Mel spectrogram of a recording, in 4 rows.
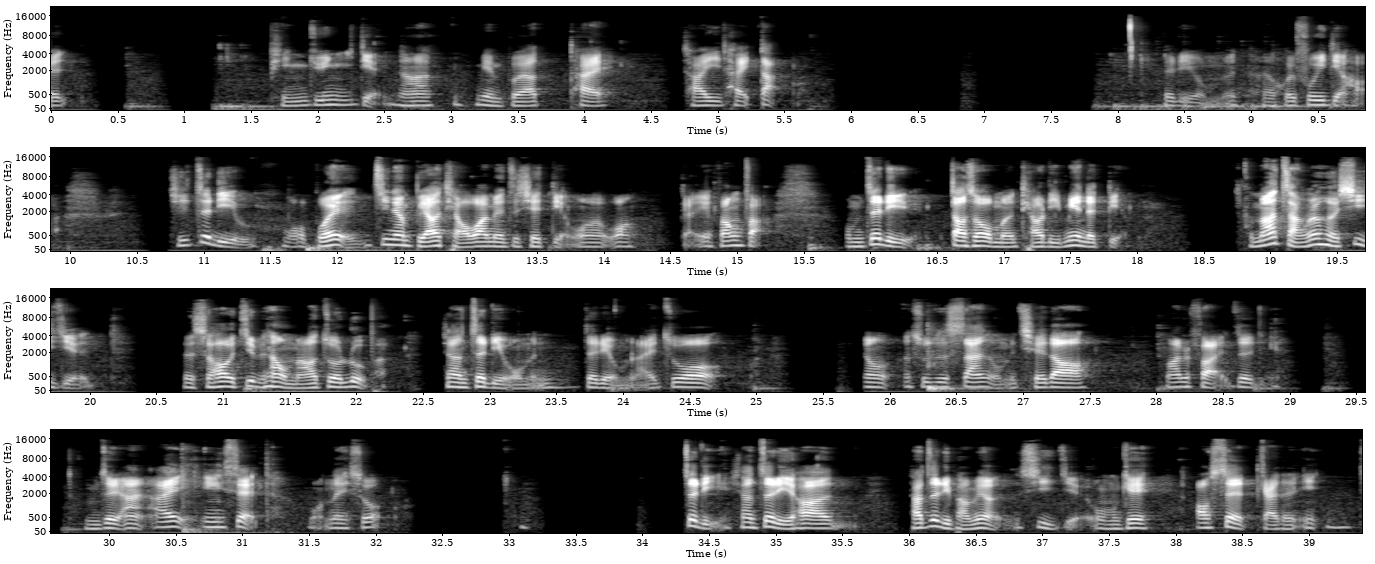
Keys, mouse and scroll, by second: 0.4 ctrl+click, 1.3 g, 2.9-5.9 middle drag, 8.0 ctrl+z, 8.2 ctrl+z, 8.4 ctrl+z, 8.7-9.2 ctrl+z, 12.5-16.7 middle drag, 24.0 Tab, 26.4 3, 26.7 click, 28.2 ctrl+click, 38.0 click.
